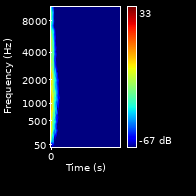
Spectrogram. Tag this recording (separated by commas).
Hands, Clapping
